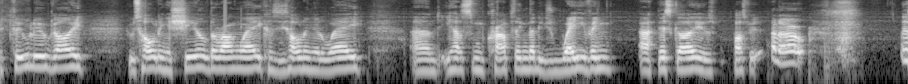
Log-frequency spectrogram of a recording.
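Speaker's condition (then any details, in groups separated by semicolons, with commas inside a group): No condition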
